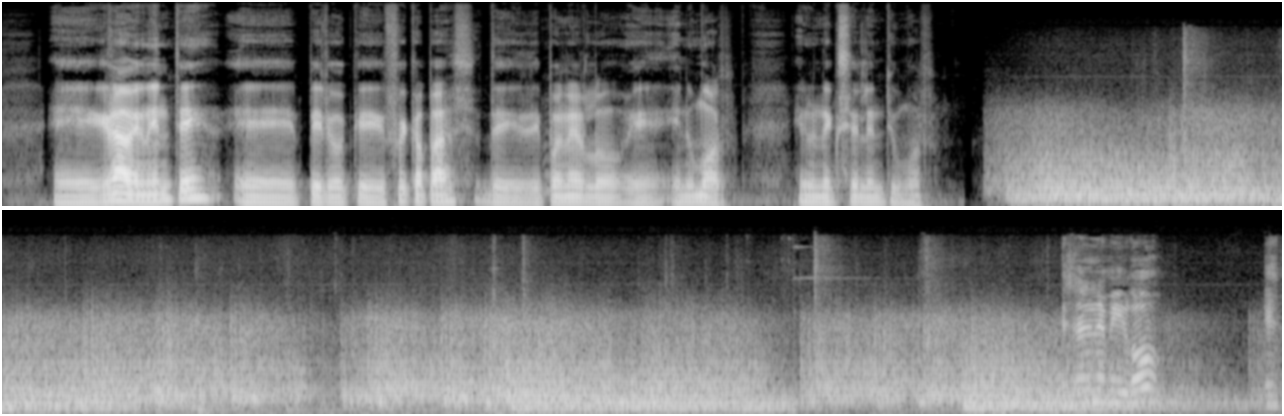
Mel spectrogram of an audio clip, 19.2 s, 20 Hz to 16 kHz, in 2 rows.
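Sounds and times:
speech: 0.4 - 7.7
war sound effect artillery booms: 7.4 - 19.1
war sound effect gunfire: 7.4 - 19.1.

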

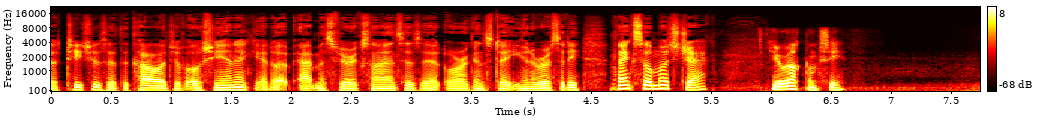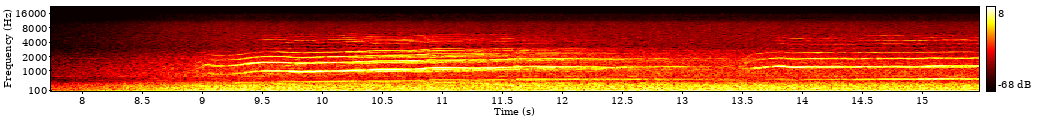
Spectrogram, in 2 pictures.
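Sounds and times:
speech: 0.0 - 6.7
whale song: 8.3 - 15.4.

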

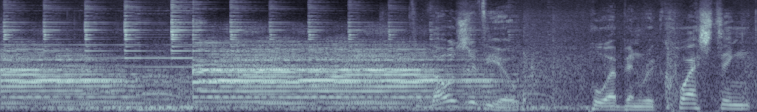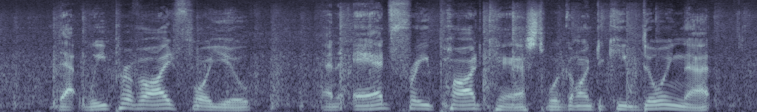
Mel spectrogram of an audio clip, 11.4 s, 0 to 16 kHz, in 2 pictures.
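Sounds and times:
train horn blaring: 0.0 - 4.4
train wheels clattering: 0.0 - 11.3
speech: 3.4 - 11.2.

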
